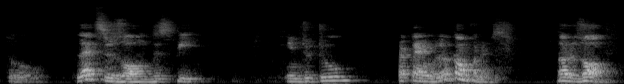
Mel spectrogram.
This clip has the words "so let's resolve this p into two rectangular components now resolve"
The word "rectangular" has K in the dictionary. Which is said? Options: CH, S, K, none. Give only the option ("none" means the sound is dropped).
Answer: none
